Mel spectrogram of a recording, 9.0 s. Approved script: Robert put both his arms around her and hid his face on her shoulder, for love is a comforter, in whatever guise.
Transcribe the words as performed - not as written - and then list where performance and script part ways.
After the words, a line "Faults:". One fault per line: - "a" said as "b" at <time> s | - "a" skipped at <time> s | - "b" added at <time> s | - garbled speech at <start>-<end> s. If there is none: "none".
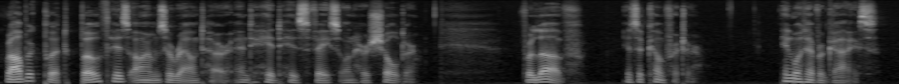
Robert put both his arms around her and hid his face on her shoulder, for love is a comforter, in whatever guise.
Faults:
none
